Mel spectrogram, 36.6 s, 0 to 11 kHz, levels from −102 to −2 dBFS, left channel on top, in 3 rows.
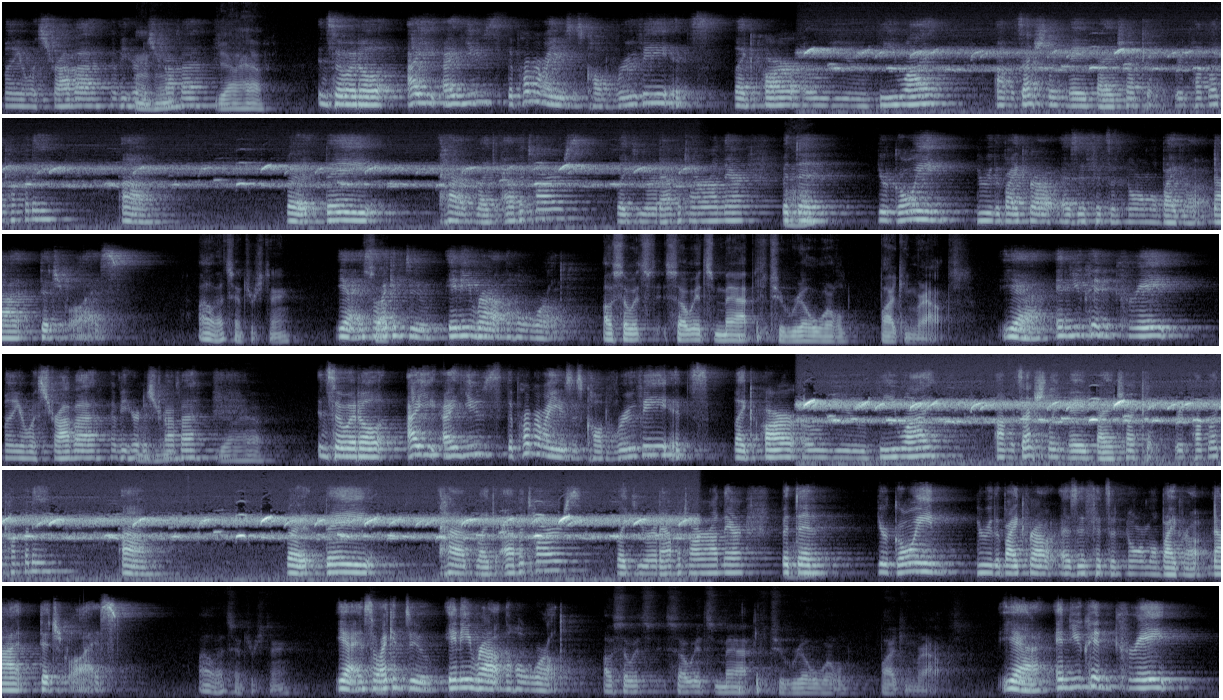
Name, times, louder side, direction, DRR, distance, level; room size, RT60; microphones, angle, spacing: voice 1, 0.0-2.0 3.2-7.1 7.3-9.4 9.9-12.7 13.4-13.8 15.0-15.9 16.6-18.0 18.3-20.4 21.0-21.6 21.9-25.6 27.7-29.9 34.4-36.0, right 3 dB, 50° right, 0.7 m, -32 dB
voice 2, 1.3-1.8 2.1-2.6 20.0-20.3 26.4-27.3 28.1-28.3 30.4-32.8 33.2-34.0, left 7 dB, 65° left, 0.3 m, -39 dB
sound 1, 7.9-19.2, right 13 dB, 90° right, 0.4 m, -26 dB
14.0 x 6.8 x 5.1 m
head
